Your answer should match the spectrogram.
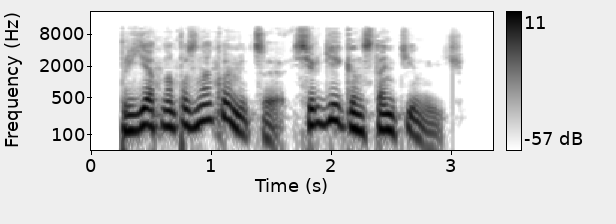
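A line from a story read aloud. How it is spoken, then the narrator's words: Quiet. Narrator (Russian): произнесла она тихо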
